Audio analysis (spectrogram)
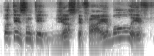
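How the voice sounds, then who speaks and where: A man playing an earnest, self-doubting gentle giant of a superhero in a radio play, with a hesitant manner. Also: sits high, big pitch swings, unhurried, full character voice. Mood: questioning. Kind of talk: radio-play script reading.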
